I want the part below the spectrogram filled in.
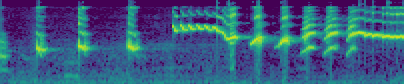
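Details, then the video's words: Asian pied starling song for training and luring starlings: three spaced chirps, then a long run of rising and falling whistled notes over a sustained tone. "Suara Jalak Suren Mompa Variasi AMPUH Buat Masteran & Pancingan Burung Jalak Agar Full Gacor Isian"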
